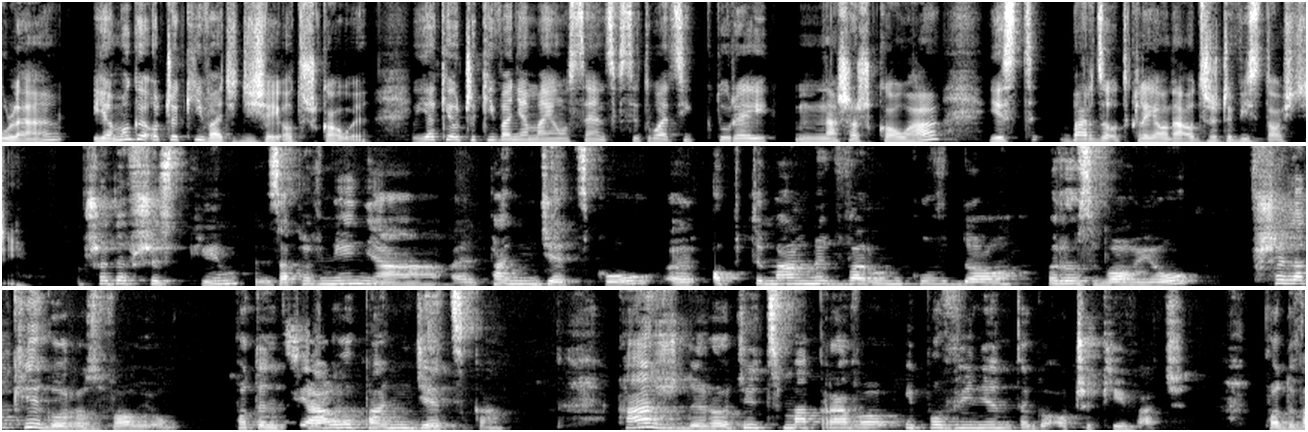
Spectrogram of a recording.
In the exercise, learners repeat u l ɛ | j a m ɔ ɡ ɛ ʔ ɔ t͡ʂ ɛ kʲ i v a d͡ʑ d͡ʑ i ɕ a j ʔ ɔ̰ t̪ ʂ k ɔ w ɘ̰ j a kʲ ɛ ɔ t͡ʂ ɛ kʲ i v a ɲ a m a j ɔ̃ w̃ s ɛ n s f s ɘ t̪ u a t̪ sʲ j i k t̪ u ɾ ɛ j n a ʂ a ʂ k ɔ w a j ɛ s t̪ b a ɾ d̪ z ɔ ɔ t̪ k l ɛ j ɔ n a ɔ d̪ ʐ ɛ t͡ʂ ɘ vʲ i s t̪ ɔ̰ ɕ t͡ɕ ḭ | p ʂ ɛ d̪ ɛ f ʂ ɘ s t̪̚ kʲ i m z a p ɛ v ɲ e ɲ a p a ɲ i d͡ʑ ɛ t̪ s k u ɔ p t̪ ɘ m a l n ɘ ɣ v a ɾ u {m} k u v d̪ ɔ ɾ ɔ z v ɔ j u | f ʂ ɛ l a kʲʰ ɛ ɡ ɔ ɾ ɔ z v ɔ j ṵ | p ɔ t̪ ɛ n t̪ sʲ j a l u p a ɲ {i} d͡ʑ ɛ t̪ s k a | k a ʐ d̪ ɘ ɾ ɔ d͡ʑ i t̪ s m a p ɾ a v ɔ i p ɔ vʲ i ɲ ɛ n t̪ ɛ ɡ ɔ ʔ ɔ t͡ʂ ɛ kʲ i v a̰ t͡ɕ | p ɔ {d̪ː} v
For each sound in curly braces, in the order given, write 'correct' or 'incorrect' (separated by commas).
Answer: incorrect, correct, incorrect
